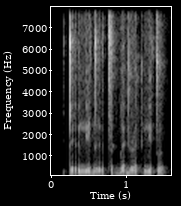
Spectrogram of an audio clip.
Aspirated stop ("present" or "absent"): absent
